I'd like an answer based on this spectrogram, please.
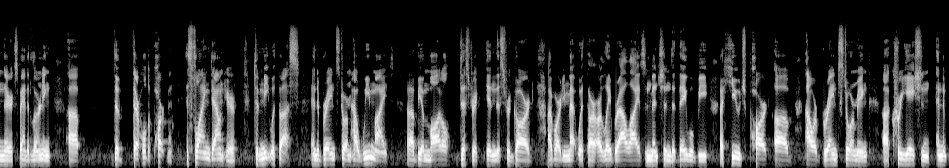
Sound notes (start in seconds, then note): none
